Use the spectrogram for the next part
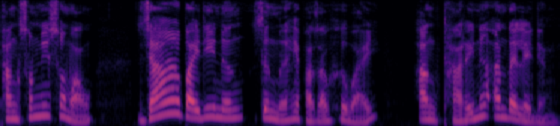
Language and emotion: Bodo, surprised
